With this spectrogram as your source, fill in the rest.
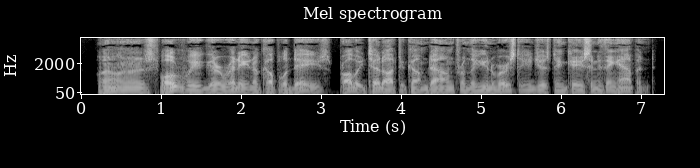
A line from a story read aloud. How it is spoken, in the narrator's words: He mumbled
